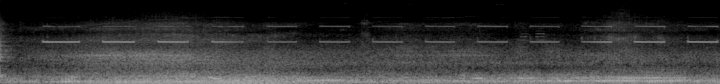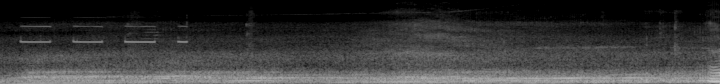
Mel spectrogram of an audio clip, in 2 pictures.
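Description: A truck's reversing alarm beeping, evenly spaced high beeps at about two a second, stopping about eleven seconds in. Under it runs steady engine and road traffic noise.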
